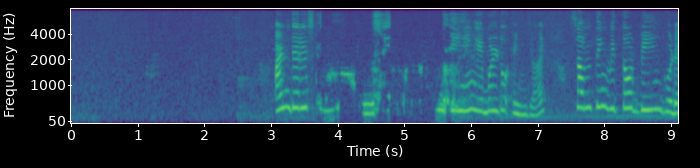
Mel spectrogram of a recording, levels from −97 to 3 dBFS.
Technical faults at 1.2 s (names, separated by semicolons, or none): other side's voice leaking through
